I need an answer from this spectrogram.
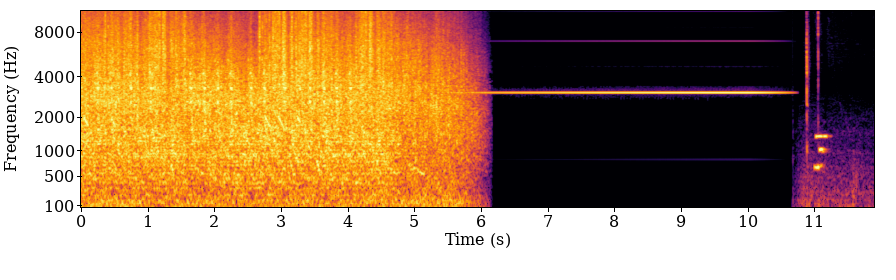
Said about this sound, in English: Commence bombardment.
